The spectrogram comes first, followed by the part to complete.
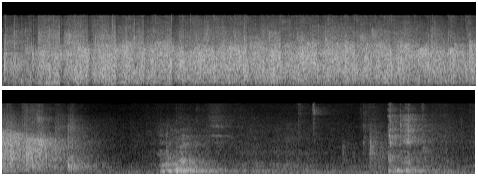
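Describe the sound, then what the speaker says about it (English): An indoor audience claps in loud sustained applause for several seconds before it fades out, followed by a few scattered thumps and quiet room noise. "Join me in giving him a round of applause."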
